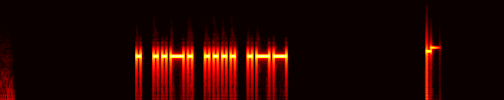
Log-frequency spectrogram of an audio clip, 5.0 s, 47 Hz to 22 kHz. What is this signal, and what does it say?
Morse code, heard as a keyed tone, about 28 wpm, 700 Hz. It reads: EFHW
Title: Top 180 QSO Elements 28wpm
